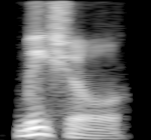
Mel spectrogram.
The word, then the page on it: mesial: British English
